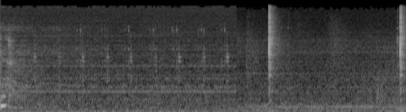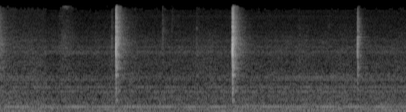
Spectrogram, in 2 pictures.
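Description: A clock ticking slowly, one sharp tick about every second and a half from about three seconds in, over a low steady hum.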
